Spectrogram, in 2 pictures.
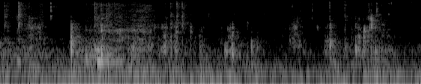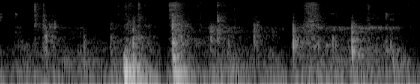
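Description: Faint chewing with scattered soft mouth clicks and smacks, the loudest pair a little past halfway.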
